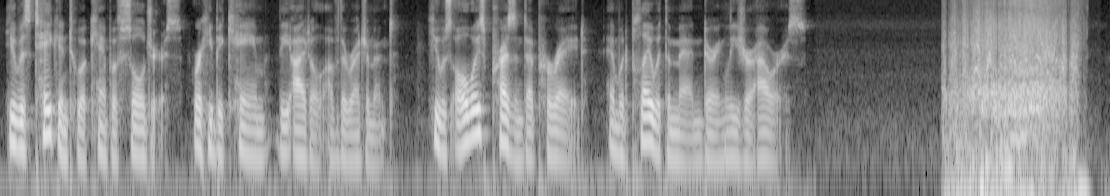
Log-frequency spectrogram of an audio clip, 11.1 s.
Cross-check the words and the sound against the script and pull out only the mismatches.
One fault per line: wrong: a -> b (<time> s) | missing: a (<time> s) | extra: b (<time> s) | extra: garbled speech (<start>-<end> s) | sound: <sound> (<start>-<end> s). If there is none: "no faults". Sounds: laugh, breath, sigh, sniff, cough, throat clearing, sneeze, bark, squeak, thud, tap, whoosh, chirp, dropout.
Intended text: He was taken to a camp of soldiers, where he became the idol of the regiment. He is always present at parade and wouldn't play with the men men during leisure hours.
wrong: is -> was (4.4 s)
wrong: wouldn't -> would (6.2 s)
missing: men (7.0 s)
sound: squeak (9.4-11.0 s)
